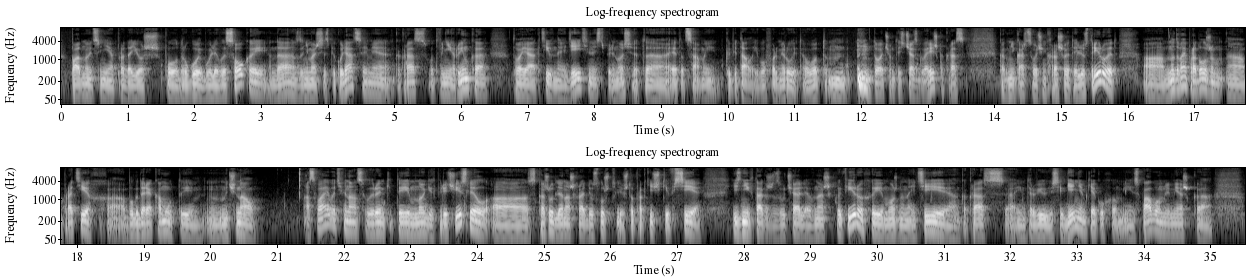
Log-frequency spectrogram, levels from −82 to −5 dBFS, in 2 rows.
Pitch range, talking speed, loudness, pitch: 75-90 Hz, 140 wpm, -23 LUFS, 80 Hz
